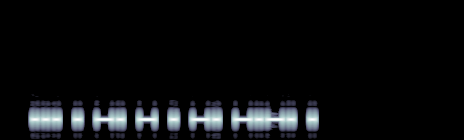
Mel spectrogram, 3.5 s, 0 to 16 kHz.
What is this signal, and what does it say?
Morse code, heard as a keyed tone, about 30 wpm, 550 Hz. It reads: SENTENCE
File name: Ultimate Word List / 30WPM Ultimate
